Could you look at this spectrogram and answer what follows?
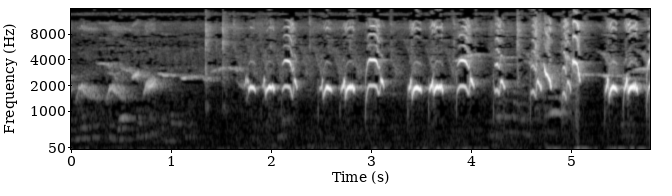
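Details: Borneo white-rumped shama from the Kalimantan forest delivering a run of sharp repeated notes, several per second, with higher flicking accents, after a soft warbled opening.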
